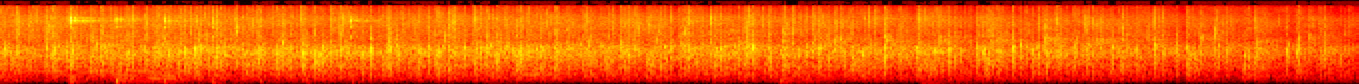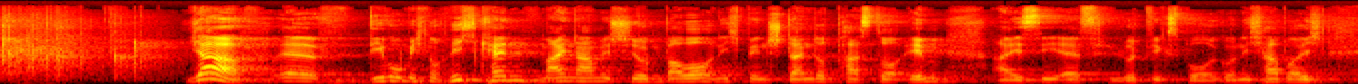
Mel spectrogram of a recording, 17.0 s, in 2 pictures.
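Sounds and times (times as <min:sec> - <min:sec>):
sustained audience applause: 0:00.0 - 0:09.5
speech: 0:09.7 - 0:16.9.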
